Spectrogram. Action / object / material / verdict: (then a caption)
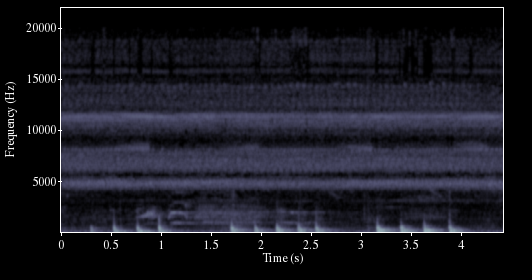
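knock / jackfruit / fruit / hollow. A ripe, harvested jackfruit lying in a wheelbarrow is knocked on in three quick bursts of about three, five and four dull, low knocks, each a short, hollow thud. A steady, high-pitched chorus of crickets drones underneath throughout. The hollow knock marks the fruit as ripe rather than young and solid, though the wheelbarrow colours the sound somewhat.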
